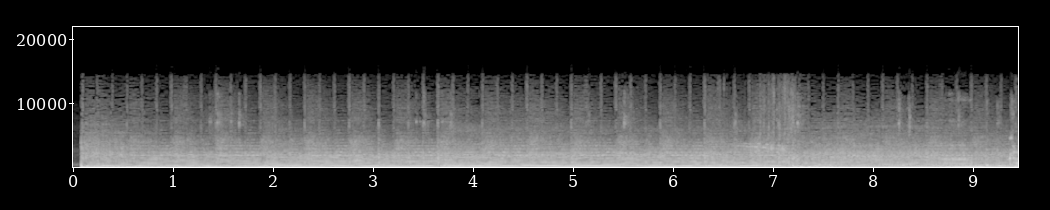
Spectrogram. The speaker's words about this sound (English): And then Orchestral Hit, which is a sample, brass and a choir, and I think it sounds just lovely.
